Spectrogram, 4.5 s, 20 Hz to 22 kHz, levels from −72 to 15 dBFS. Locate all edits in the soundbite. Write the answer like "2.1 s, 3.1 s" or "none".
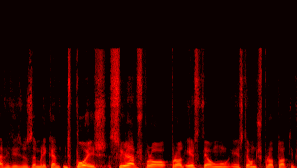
0.9 s, 2.8 s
